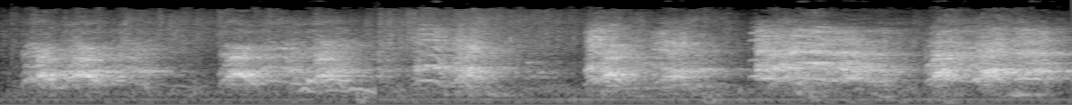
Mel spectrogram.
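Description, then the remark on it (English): Two dogs bark in a steady run of loud, overlapping bursts, about six volleys with brief gaps between them, with no talking. “Two dogs bumping their heads off.”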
